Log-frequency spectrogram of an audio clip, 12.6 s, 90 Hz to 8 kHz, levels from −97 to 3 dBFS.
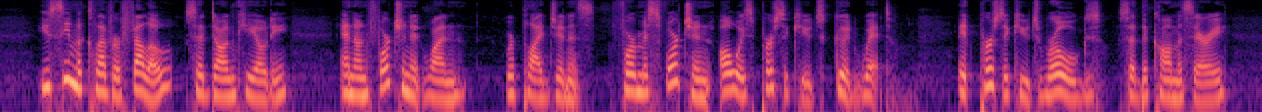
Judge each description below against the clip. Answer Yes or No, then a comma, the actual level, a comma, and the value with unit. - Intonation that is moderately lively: Yes, average, 3.7 semitones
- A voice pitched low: No, medium, 185 Hz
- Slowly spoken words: Yes, slow, 125 wpm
